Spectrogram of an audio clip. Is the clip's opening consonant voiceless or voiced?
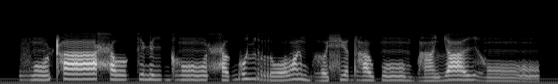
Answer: voiced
